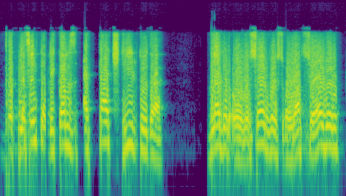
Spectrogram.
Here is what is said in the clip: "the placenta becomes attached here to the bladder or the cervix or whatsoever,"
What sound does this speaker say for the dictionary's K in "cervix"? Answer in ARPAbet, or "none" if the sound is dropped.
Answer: none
